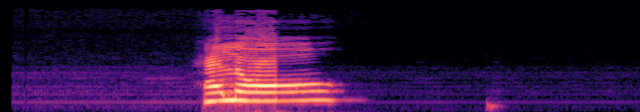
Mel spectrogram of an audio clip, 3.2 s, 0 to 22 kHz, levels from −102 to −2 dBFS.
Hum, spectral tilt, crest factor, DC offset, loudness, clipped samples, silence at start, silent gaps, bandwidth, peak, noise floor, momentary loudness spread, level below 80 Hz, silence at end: none; -3.5 dB/octave; 16 dB; under 0.1%; -11 LUFS; under 0.1%; 1 s; none; 11 kHz; 0 dBFS; -74 dBFS; 15 LU; -68 dBFS; 1.55 s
